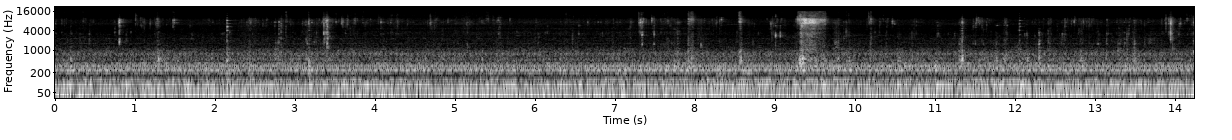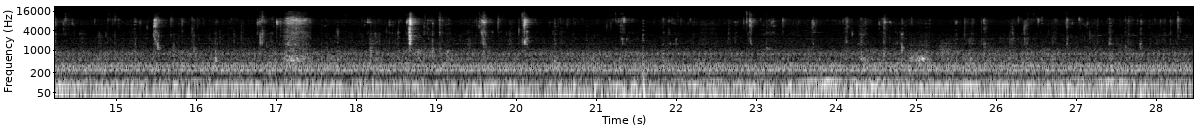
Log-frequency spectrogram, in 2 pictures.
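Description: A person chewing rice and soft vegetables eaten by hand, with scattered faint mouth and finger clicks and two louder wet smacks, about nine seconds in and again some eight seconds later. A steady low hum runs underneath.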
